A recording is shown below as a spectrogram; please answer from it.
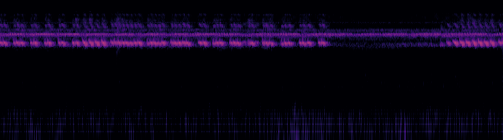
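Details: Autumn insect chorus for sleep: fast, evenly pulsed chirps ring out for about three seconds, fade to a steady high drone, then return at the end.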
